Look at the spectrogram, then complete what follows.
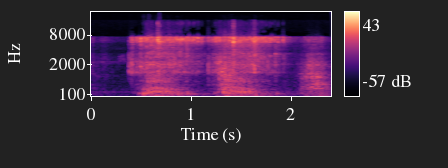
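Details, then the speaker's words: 2-stroke petrol power sprayer filled with half a litre of petrol mixed with 20 ml of 2T oil: three pull-start attempts turn it over without firing. It fails to start; next step is checking the fuel supply primer bulb. "यह जो कि हमने मारे start नहीं हुई"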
